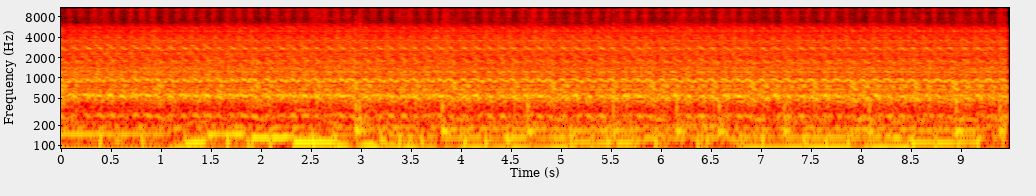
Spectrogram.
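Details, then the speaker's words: Freshly rebuilt 340 V8 with sand poured down the carburetor, running a fast rough idle, unable to idle under 2000 rpm from an intake vacuum leak, with a metallic tappet-like clatter from the top end; compression previously restored, rockers to be inspected. "so it didn't want to idle under 2000 RPM and we've got a tap it that's making noise or some kind of metallic noise that sounds like a tap it"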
